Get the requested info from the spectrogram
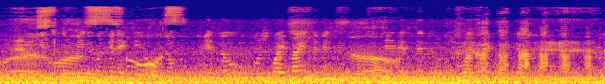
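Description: Steady roar of an airliner's turbofan engines heard inside the cabin in flight, with a cabin public-address announcement in French over it.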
